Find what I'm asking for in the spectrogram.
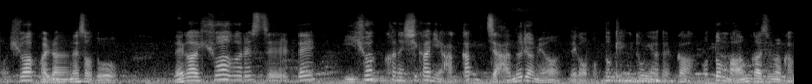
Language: Korean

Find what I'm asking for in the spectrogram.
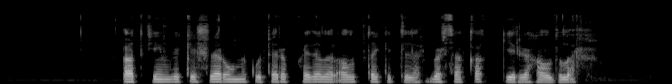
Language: Bashkir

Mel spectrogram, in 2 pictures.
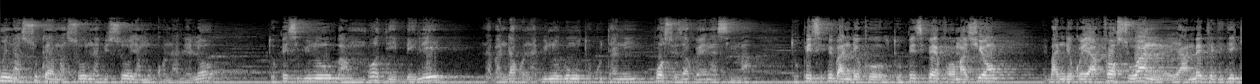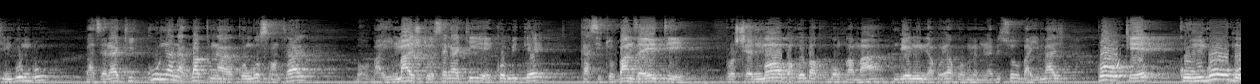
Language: French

